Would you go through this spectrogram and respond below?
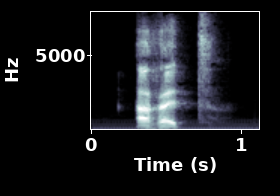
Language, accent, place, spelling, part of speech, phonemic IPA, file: French, France, Lyon, arêtes, noun, /a.ʁɛt/, LL-Q150 (fra)-arêtes.wav
- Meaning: plural of arête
